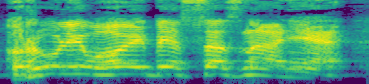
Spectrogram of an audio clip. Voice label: voice message helmsman contused, crew ships russian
